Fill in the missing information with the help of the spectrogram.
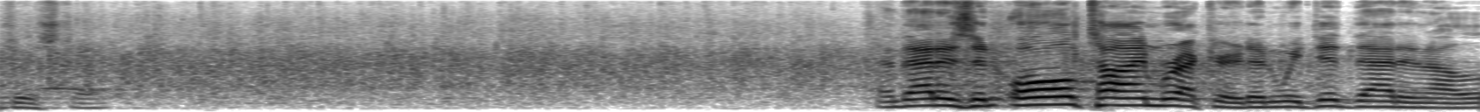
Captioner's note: applause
